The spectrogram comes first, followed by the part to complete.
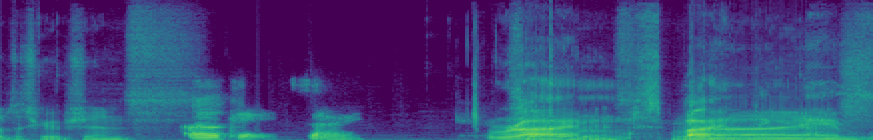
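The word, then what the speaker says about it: rime: spell description okay sorry Rhymes rhyme rhyme that's it r-i-m-e oh it Rhymes oh I'm sorry I say rims Remy either so you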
